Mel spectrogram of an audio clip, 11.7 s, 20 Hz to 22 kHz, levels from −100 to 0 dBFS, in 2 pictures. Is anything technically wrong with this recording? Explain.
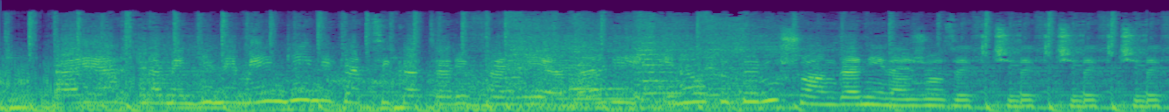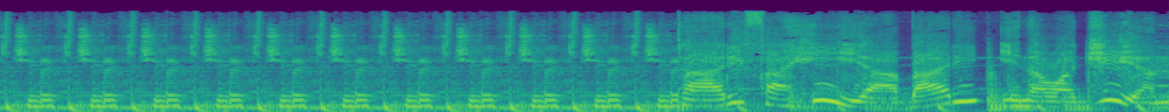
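Yes, there are two faults. Throughout the clip there is gain pumping. The input gain is likely set far too high, with a fast limiter or compressor clamping down on each loud sound. The level swings by about 10 dB, leaving the sound squashed.

From 5.10 s to 9.24 s there is a broken-record loop. The player, encoder or stream likely stalled and kept resending its last held fragment. A 0.32 s piece repeats exactly, back to back, 13 times, and the audio that belonged in that stretch is lost.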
